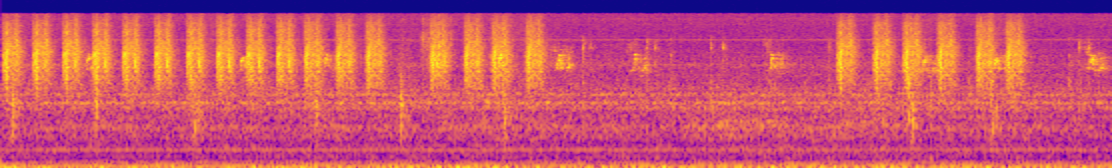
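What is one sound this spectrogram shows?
Rapid crunching scrapes of digging dirt repeat quickly.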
